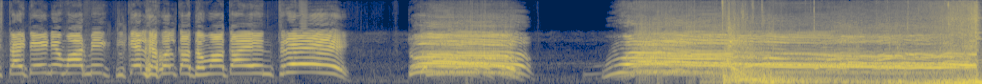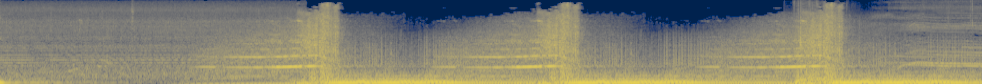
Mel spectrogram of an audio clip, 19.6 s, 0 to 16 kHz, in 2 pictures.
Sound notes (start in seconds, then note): 7.2 explosion; 12.5 explosion; 17.3 drums explode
